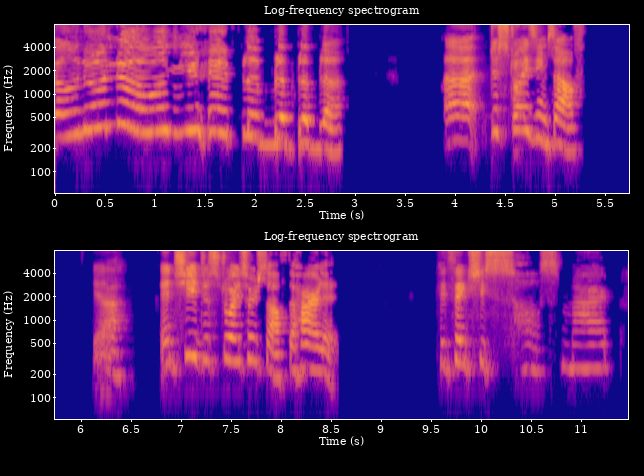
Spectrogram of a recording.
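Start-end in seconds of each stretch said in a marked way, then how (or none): 0.3-2.9 high, mocking, self-important, puffed-up man's prattle. Mocking how a man puffed up in pride talks: mocking a proud puffed-up man. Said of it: "man with his made-up idol who puffs him up in pride".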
